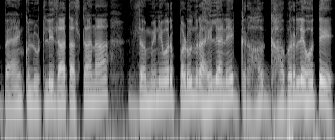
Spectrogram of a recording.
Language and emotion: Marathi, fearful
